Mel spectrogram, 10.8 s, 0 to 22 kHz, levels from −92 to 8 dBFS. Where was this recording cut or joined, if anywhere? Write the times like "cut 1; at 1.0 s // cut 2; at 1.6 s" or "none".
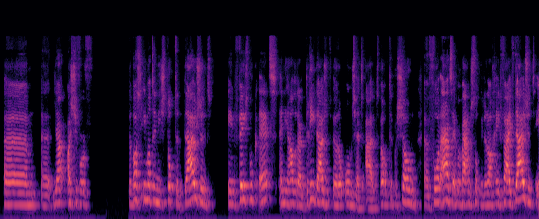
cut 1; at 8.4 s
